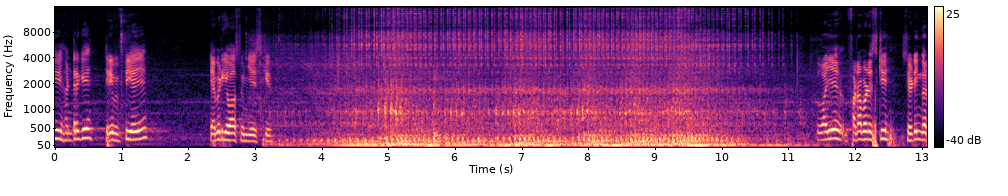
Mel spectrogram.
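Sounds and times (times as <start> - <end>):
rapid tappet ticking: 3.1 - 11.6
motorcycle engine idling: 3.1 - 11.7.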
